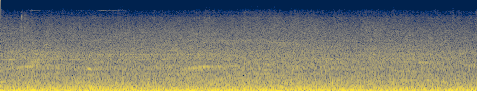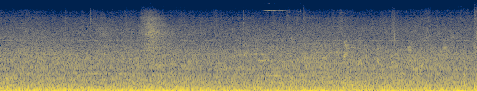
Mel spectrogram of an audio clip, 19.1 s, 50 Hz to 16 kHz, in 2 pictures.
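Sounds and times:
faint voices of passers-by: 0.0s - 19.0s
road traffic rumble: 0.0s - 19.0s.

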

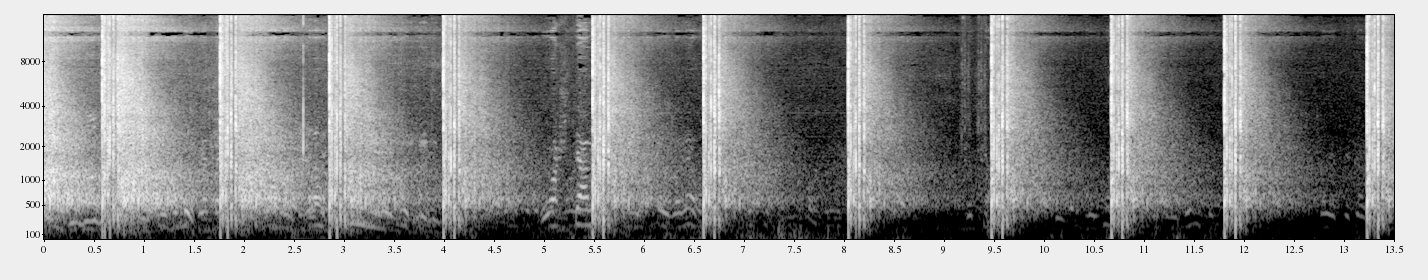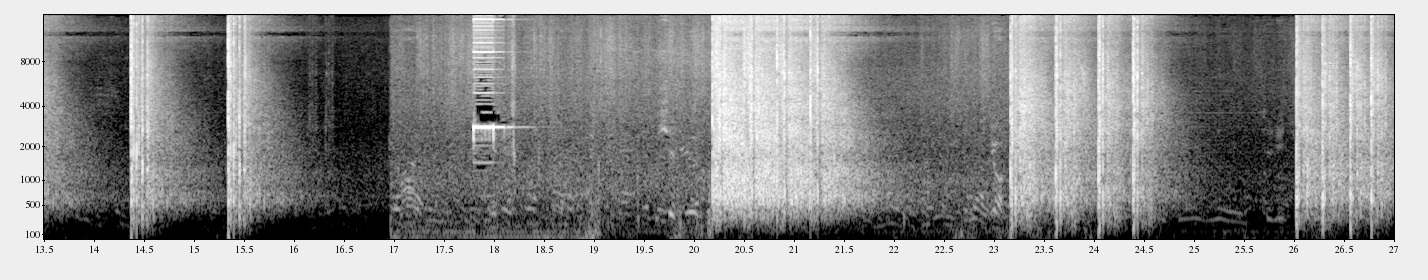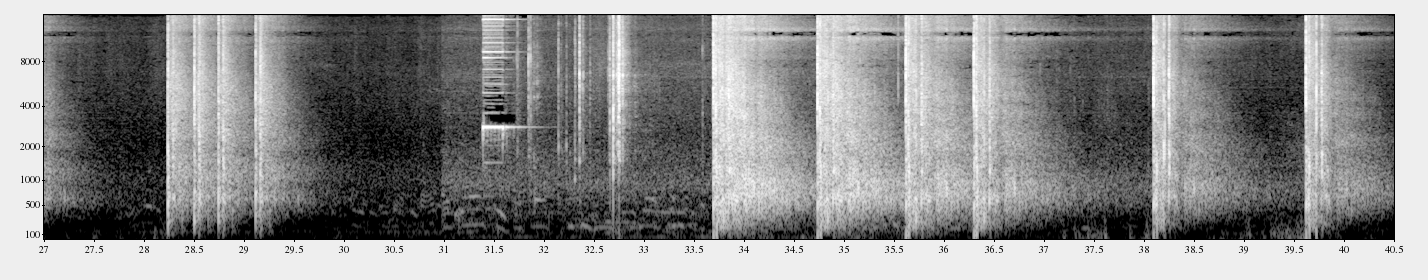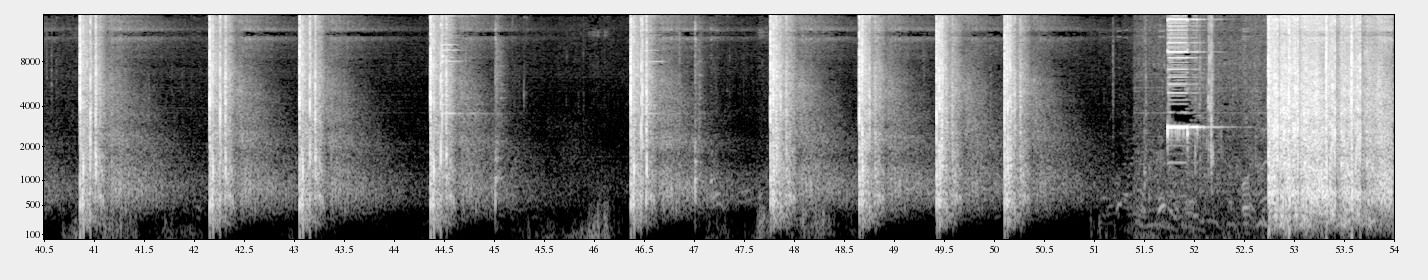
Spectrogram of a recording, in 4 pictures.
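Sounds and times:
pistol shots with echo: 0.0s - 7.4s, 8.0s - 16.2s, 20.2s - 22.0s, 23.1s - 25.0s, 26.0s - 27.5s, 28.2s - 29.8s, 33.7s - 37.3s, 38.1s - 45.2s, 46.4s - 50.9s, 51.8s - 54.0s
shot timer beep: 17.8s - 18.4s, 31.4s - 31.9s, 51.8s - 52.4s.

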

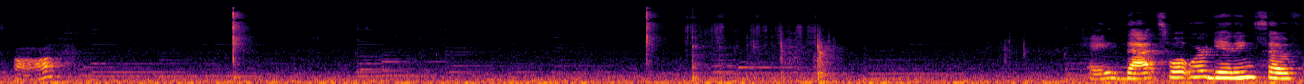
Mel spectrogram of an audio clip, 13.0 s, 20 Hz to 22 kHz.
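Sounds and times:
soft background music: 0.0s - 13.0s
scissors snipping twine: 2.3s - 2.6s, 6.4s - 7.3s.

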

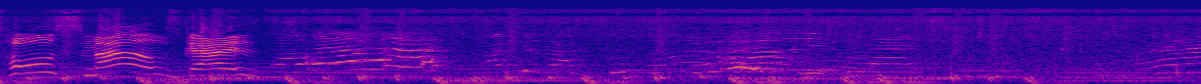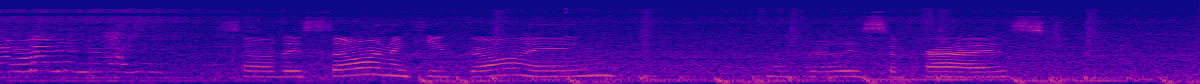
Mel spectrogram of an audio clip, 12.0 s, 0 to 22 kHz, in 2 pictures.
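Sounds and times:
background music: 0.0s - 12.0s
children calling and squealing: 0.0s - 12.0s.

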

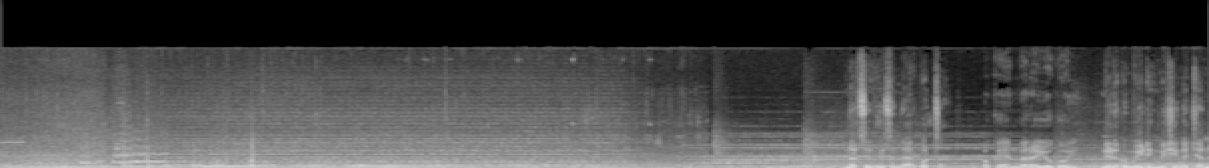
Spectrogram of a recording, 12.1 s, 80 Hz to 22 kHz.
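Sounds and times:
car pulling up and braking: 0.0s - 7.4s
background film music: 0.0s - 12.0s.

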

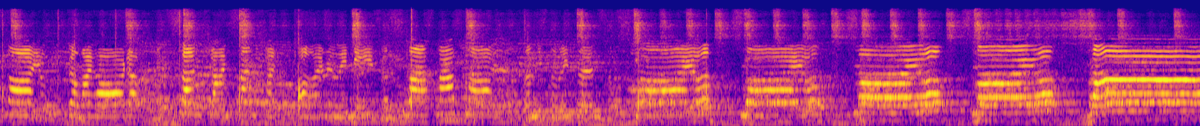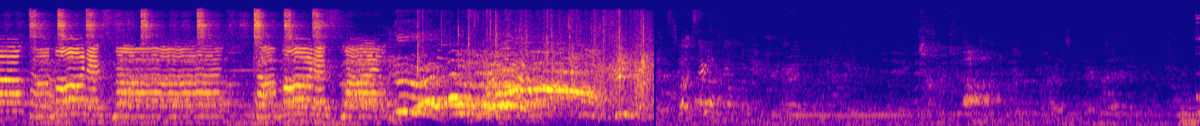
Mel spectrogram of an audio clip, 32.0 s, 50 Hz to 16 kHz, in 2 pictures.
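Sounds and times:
song over speakers with beat: 0.0s - 20.6s.

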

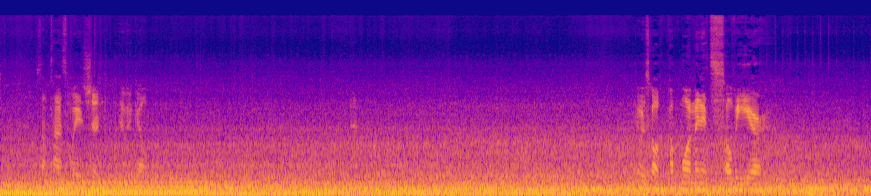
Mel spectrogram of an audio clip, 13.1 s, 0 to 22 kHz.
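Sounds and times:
car engine drone: 0.0s - 13.0s
road and tyre noise: 0.0s - 13.0s.

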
